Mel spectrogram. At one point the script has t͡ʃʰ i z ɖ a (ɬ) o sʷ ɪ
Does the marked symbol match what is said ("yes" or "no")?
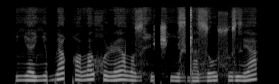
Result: no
